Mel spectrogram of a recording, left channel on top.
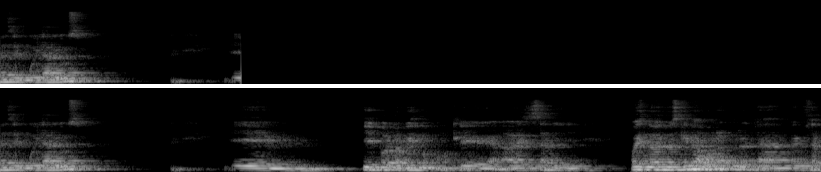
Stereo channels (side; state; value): left; drops out; at 2.5 s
